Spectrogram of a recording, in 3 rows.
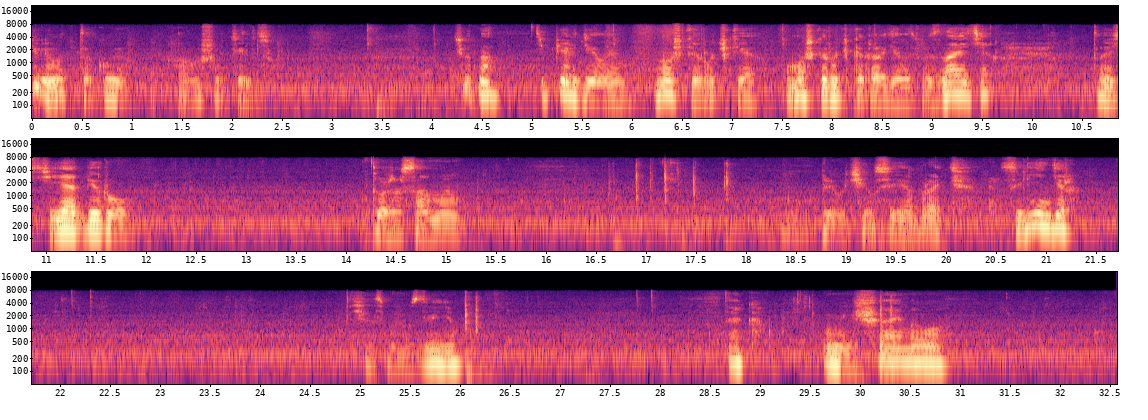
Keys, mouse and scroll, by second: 3.8-7.6 middle drag, 7.6-8.2 scroll down 2, 8.2-11.2 middle drag, 17.1 shift+a.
